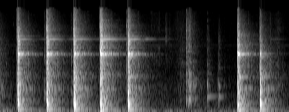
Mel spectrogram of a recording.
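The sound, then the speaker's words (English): Sharp hammer blows ring out against metal as metal parts are hammered into place in a taxidermy piece: five quick, evenly spaced strikes, a short pause with faint clinks, then two more hits, each with a bright metallic ring. “So to get my metal pieces in there, I had to cut some of the skin off of the taxidermy, cut out some of the support structure underneath it, and do a lot of hammering to get the metal parts to sit in there.”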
